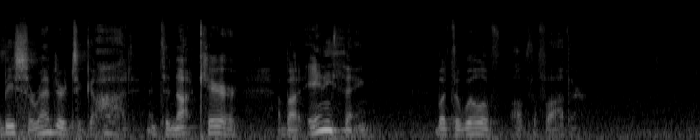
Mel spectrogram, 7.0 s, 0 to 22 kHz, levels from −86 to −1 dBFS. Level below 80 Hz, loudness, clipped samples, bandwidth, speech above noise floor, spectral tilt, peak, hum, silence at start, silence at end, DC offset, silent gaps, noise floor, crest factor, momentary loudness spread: -70 dBFS; -50 LUFS; under 0.1%; 15 kHz; 22 dB; -4.5 dB/octave; -32 dBFS; none; 0 s; 0.05 s; under 0.1%; none; -72 dBFS; 20 dB; 20 LU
